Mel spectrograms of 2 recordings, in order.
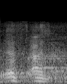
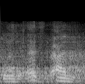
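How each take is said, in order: First: It is said forcefully, as an insistent command. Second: It is said in a plain, neutral way. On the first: The instruction is binding and obligatory. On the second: An ordinary instruction is given.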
